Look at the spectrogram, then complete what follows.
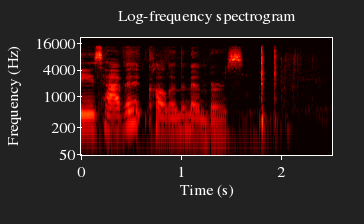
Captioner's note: speaking French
